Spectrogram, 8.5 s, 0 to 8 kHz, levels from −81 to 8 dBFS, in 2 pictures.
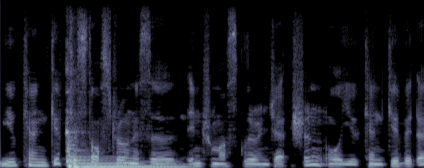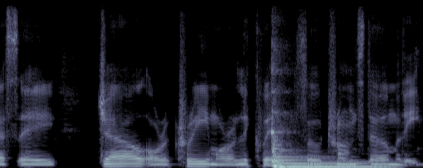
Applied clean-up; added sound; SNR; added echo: classical method Wiener filter.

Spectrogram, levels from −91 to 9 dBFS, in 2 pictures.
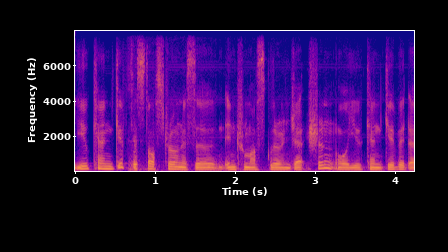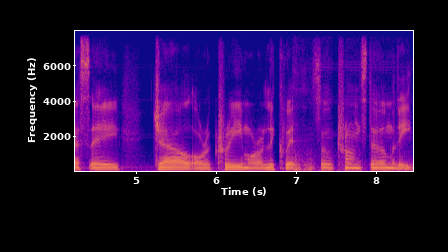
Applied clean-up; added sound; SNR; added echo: neural separator model SepFormer DNS4.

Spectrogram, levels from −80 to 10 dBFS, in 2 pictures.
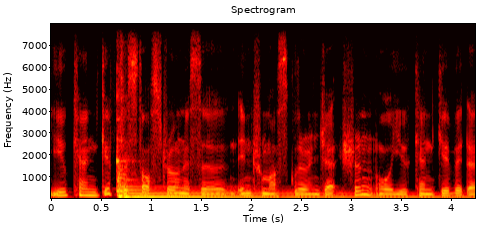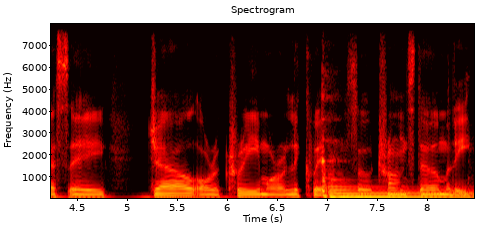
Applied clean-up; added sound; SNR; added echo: neural mask model RNNoise.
